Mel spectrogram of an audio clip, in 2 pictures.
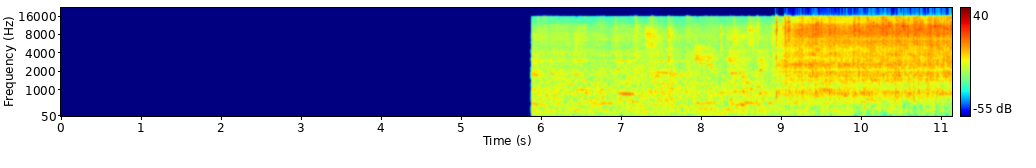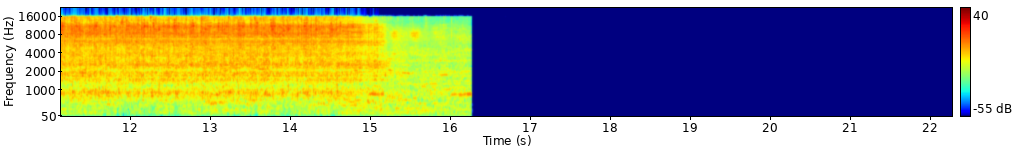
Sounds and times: Speech: 0:05.9 - 0:16.2
Music: 0:05.9 - 0:16.3.

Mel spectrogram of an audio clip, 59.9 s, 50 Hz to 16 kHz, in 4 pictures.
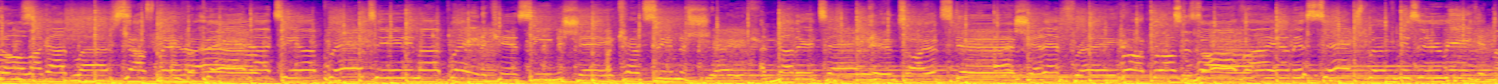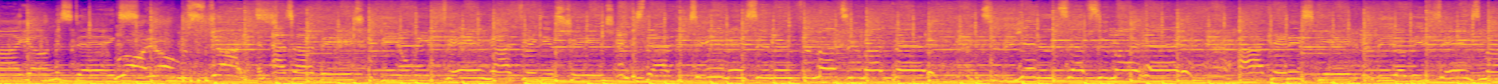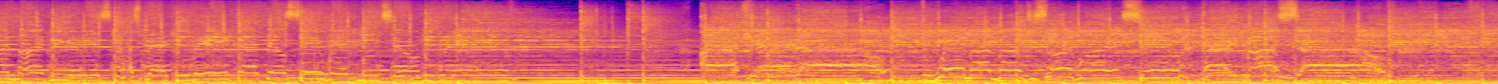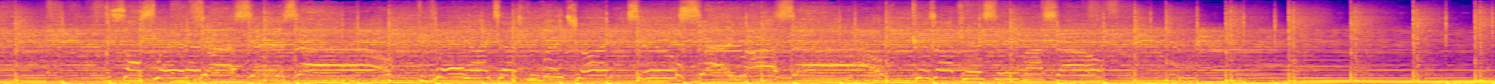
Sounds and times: Bass guitar: 0:00.0 - 0:59.8
Electric guitar: 0:00.0 - 0:59.8.

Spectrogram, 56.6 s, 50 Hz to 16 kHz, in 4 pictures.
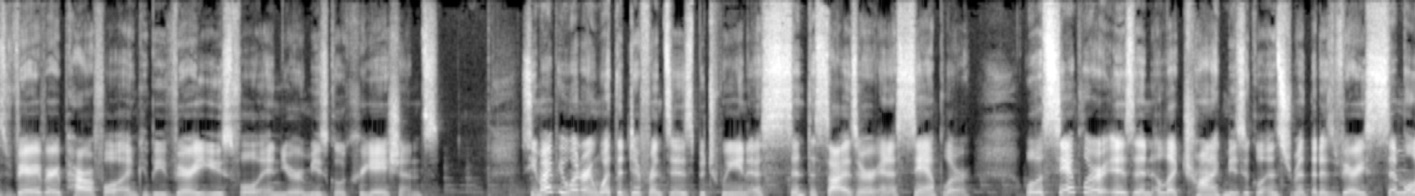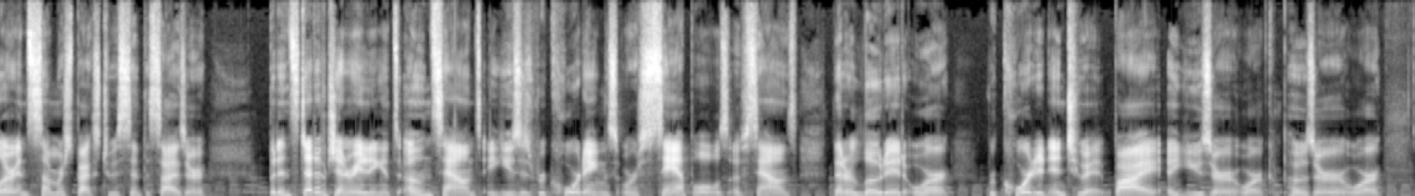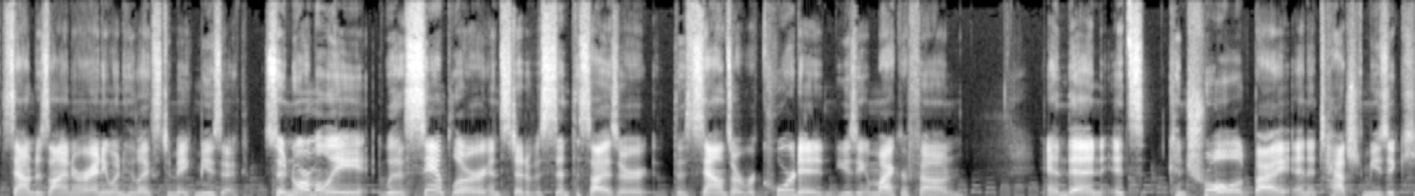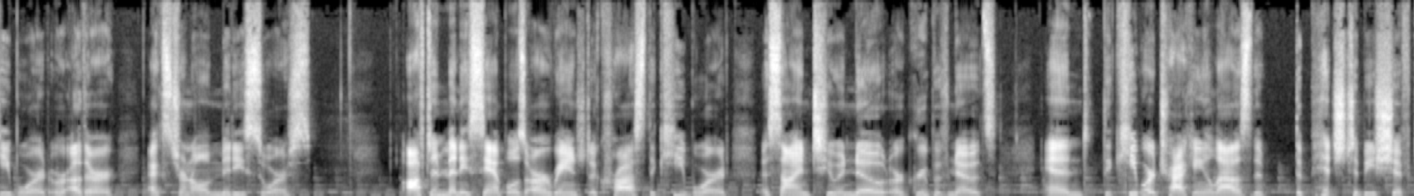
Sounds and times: Speech: 0:00.0 - 0:04.4, 0:05.2 - 0:09.7, 0:10.3 - 0:16.2, 0:16.9 - 0:37.9, 0:38.8 - 0:45.5, 0:46.5 - 0:56.5
Music: 0:00.0 - 0:56.5.

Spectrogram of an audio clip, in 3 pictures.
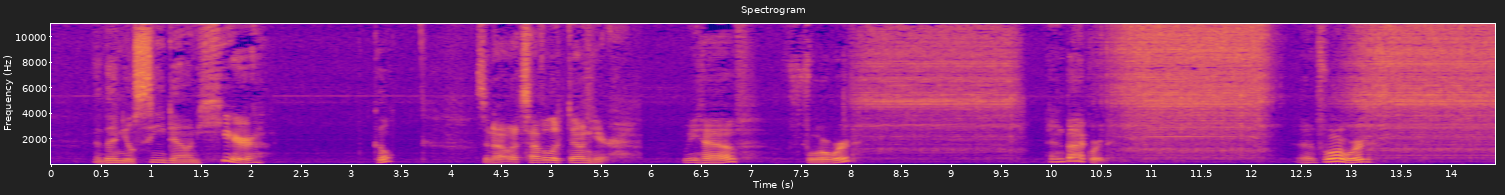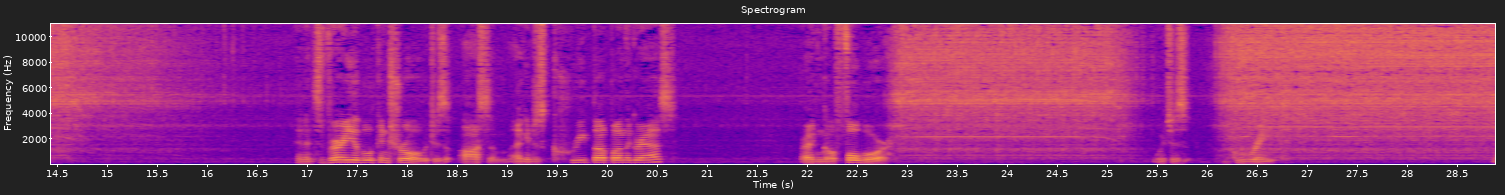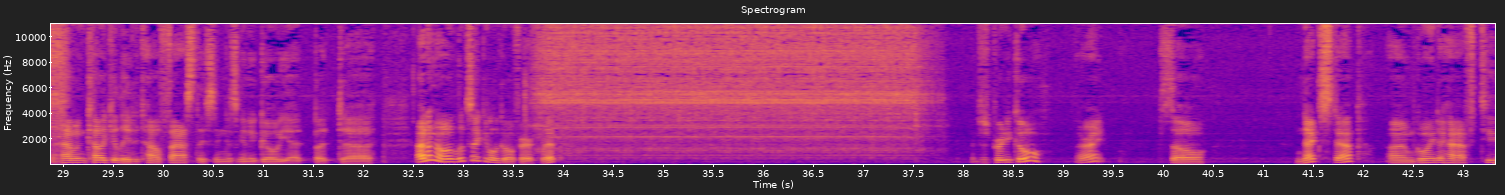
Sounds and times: Speech: 0:00.4 - 0:02.2, 0:03.2 - 0:03.5, 0:04.3 - 0:05.7, 0:06.3 - 0:08.1, 0:10.0 - 0:10.6, 0:12.5 - 0:13.2, 0:16.9 - 0:20.7, 0:21.9 - 0:22.8, 0:25.5 - 0:26.8, 0:28.9 - 0:34.0, 0:38.1 - 0:40.5, 0:41.3 - 0:43.3.

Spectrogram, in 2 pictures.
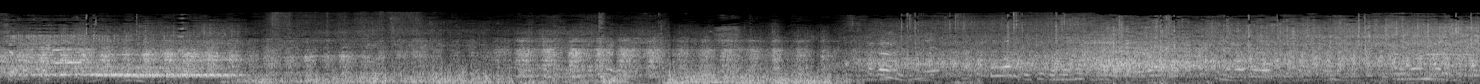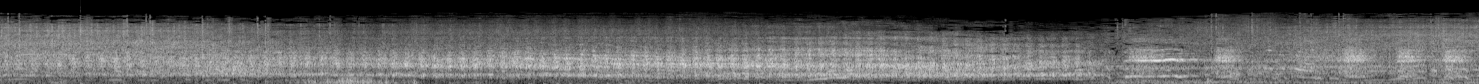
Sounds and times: Railroad car, train wagon: 0:00.0 - 0:29.5
Train: 0:00.0 - 0:29.5.

